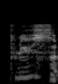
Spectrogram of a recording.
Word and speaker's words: plus: est ici c'est important le s du plus ne se prononce pas d'accord donc on dira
